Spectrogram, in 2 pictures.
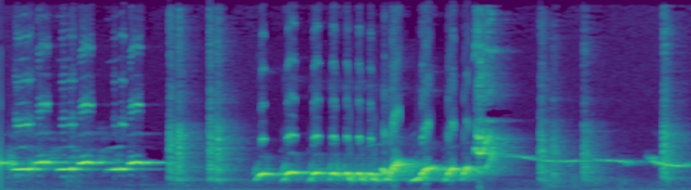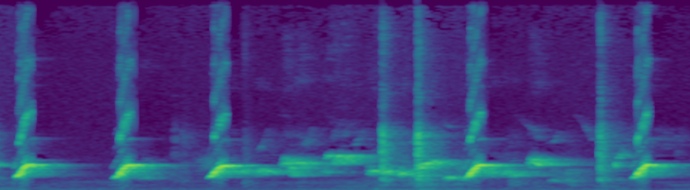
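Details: White-rumped shama singing as bait to set off other singers: a dense, rich medley of fast trills and whistles, easing into spaced, rising whistled notes with short slurred flourishes.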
